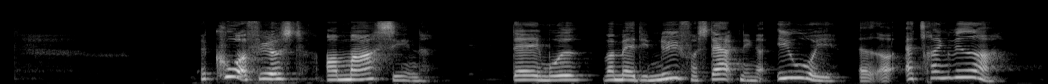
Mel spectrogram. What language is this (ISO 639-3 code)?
dan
